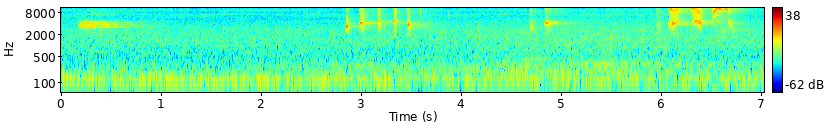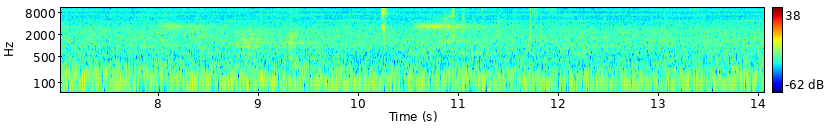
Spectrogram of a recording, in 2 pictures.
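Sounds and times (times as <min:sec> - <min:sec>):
animal squeaks and chirps: 0:02.8 - 0:03.7, 0:04.7 - 0:05.0, 0:06.0 - 0:06.9.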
